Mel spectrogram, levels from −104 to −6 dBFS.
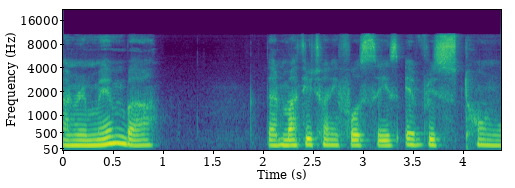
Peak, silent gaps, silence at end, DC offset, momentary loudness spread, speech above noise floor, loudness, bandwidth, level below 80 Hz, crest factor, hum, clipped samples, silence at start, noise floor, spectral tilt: -2 dBFS; none; 0 s; under 0.1%; 9 LU; 46 dB; -20 LUFS; 11 kHz; -64 dBFS; 16 dB; none; under 0.1%; 0 s; -64 dBFS; -6 dB/octave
